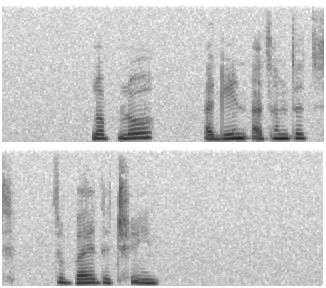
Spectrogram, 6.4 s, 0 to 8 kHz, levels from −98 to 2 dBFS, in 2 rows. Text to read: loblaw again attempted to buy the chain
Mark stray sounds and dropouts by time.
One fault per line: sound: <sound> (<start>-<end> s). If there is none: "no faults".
no faults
